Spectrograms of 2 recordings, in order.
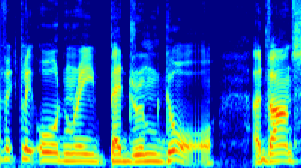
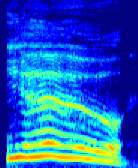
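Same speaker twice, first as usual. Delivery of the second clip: put-on high, drawn-out old wizard voice; thin-volume, high whoop; Windlepoons; 9 semitones higher than usual. A narrator's reading. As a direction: sing out a long, high call. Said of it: "said Windlepoons".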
